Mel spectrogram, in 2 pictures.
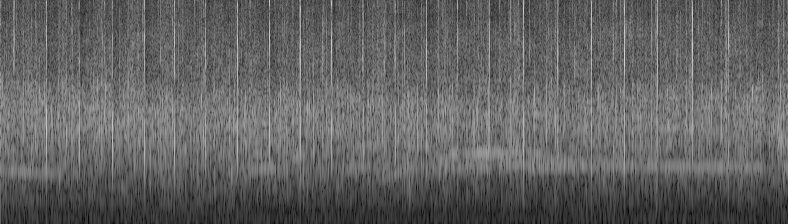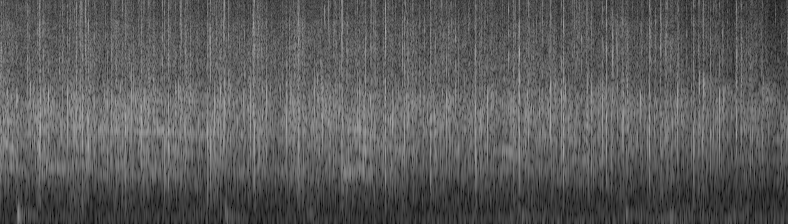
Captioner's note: applause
